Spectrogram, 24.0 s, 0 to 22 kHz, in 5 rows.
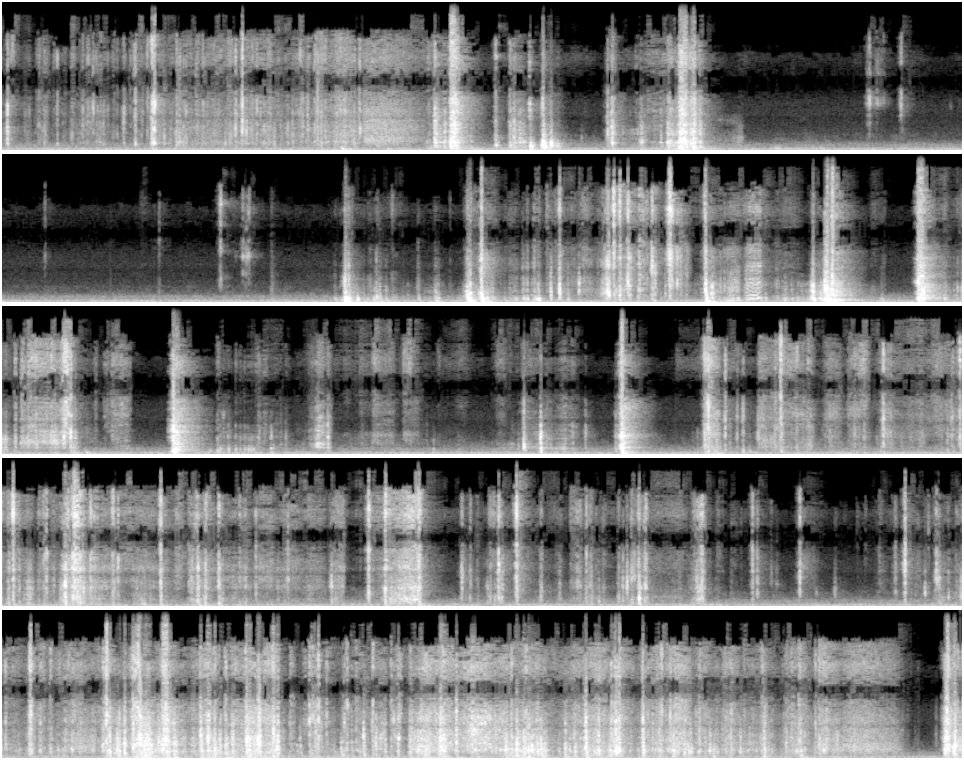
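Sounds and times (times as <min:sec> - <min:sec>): packaging crinkling: 0:00.0 - 0:02.2, 0:13.2 - 0:24.0.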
